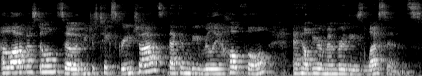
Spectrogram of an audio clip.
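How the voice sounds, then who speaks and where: In a room with audible echo and noticeable background noise, a woman speaks at a moderate pace in a fairly high pitch with ordinary pitch variation. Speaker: astrologer and tarot reader. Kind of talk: tarot reading monologue. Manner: casual, filler-heavy.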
